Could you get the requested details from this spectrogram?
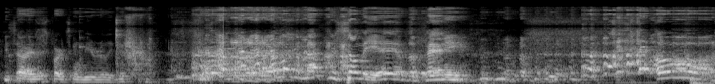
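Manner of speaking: ordinary delivery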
